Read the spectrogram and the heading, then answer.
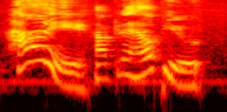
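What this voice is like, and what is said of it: Bright, shiny customer service voice. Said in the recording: “my transition into my customer service voice... you go from regular SpongeBob to that very shiny oval SpongeBob”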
